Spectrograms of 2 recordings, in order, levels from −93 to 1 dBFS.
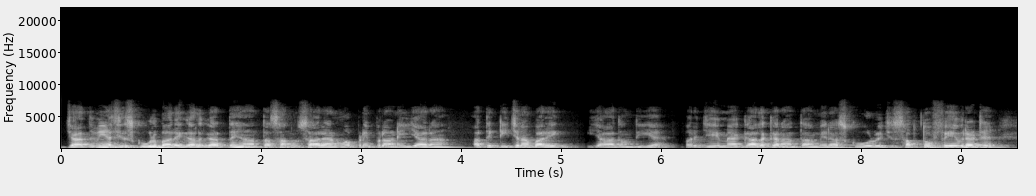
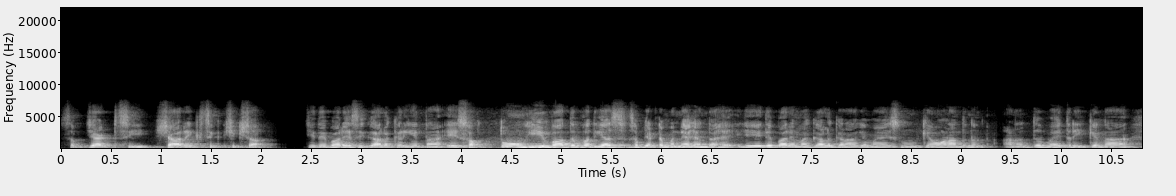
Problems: background sounds at intervals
